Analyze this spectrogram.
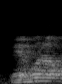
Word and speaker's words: Weber: 그래서 웨버라고 읽기도 하는데, 기본적으로 이제 그 독일식 발음이 적용돼 가지고 베이, 우리 보통 베버라고 하잖아요, 베버, 그렇죠?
